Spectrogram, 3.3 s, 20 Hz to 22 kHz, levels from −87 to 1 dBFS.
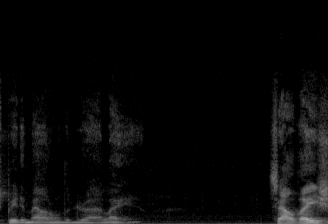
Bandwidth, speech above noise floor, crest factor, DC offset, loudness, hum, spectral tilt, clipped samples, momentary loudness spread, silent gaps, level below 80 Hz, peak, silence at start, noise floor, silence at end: over 20 kHz; 22 dB; 22 dB; under 0.1%; -43 LUFS; 60 Hz at -75 dBFS; -4.5 dB/octave; under 0.1%; 17 LU; none; -64 dBFS; -20 dBFS; 0 s; -62 dBFS; 0 s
